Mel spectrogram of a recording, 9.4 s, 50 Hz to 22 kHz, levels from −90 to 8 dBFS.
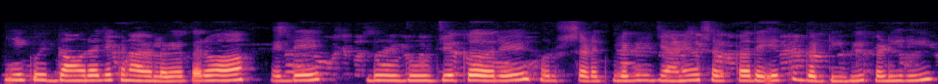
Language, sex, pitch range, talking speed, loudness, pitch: Punjabi, female, 225-255 Hz, 175 wpm, -14 LUFS, 235 Hz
